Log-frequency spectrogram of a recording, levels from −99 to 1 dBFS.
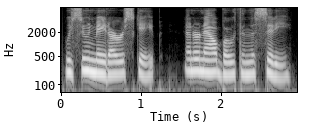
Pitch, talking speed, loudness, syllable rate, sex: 190 Hz, 245 wpm, -15 LUFS, 6.3 syllables/s, female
